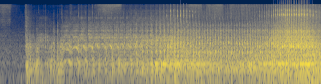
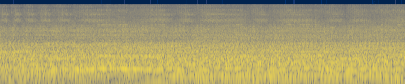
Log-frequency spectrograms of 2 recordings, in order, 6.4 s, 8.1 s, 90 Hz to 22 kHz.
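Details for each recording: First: John Deere 450C track loader diesel pulled from woods: turns over steadily about four compressions a second, building louder but never firing; fuel shutoff solenoid wire was found disconnected. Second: John Deere 450C diesel track loader recovered from the woods: steady diesel clatter holding an even idle under heavy background hiss, with no stumbling or dying; normal idle.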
